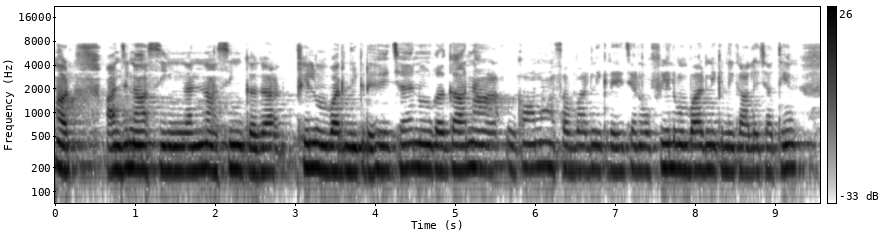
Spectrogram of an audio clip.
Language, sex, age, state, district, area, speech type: Maithili, female, 18-30, Bihar, Madhubani, rural, spontaneous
